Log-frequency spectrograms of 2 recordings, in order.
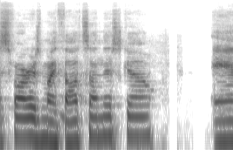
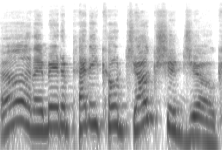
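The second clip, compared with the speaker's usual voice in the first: put-on high, doddering elderly old-person voice; 6 semitones higher than usual. Joking about the nursing home listening crowd: imitating an elderly listener. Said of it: "nursing home listening crowd".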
